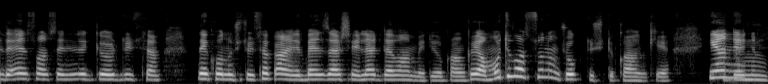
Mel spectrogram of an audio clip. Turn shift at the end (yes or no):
no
